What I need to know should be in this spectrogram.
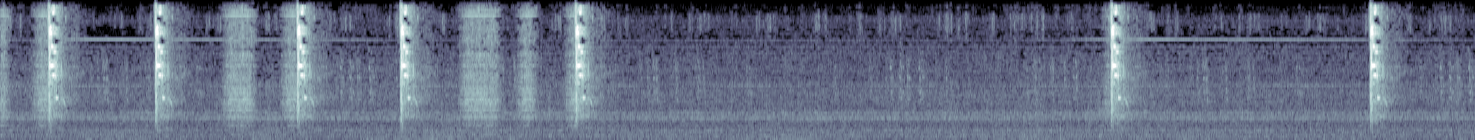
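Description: Short, sharp electronic menu clicks sound now and then.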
